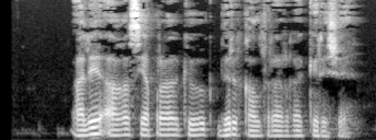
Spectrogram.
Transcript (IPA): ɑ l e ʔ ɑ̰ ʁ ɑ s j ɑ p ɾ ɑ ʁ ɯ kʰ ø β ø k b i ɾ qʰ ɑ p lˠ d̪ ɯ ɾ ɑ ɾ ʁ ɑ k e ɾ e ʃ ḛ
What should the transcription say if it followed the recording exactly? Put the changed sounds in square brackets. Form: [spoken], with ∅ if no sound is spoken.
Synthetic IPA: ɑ l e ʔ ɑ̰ ʁ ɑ s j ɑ p ɾ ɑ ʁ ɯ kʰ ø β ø k b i ɾ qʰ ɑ [∅] lˠ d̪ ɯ ɾ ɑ ɾ ʁ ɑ k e ɾ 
